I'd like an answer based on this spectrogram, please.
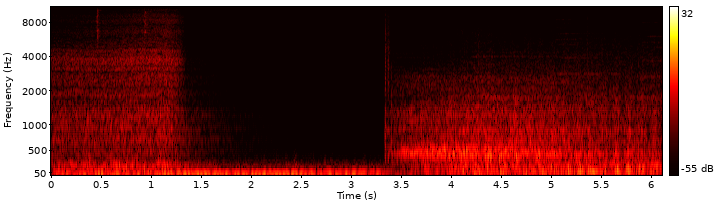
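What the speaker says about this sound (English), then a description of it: "My Lizzie, what is this train's destination?" Train running in the video game Alice Madness Returns: a loud, steady rumble and rattle that drops out abruptly for about two seconds, then resumes with a dense, continuous roar.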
